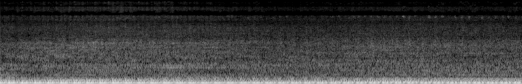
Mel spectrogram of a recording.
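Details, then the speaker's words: Rebuilt stock Tahoe V8 with BTR V2 stage 2 cam, LS7 lifters and long tube headers, stock converter: deep, even idle with slight choppy cam lope, settling down after start; runs clean and healthy, normal idle. "Super 10 in it. This sounds great too. There we go. The idle's coming down now."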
